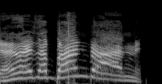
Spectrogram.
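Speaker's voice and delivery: very high, slow, stretched comic voice. Showing how a silly line has to be said, Gilbert Gottfried voice. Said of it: "You have to sound like Gilbert Gottfried when you say it".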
